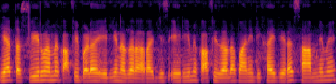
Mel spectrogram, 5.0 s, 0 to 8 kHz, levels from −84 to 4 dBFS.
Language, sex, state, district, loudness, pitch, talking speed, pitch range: Hindi, male, Chhattisgarh, Bilaspur, -17 LUFS, 135 Hz, 295 wpm, 130-145 Hz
